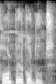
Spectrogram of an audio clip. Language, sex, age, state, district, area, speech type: Odia, male, 45-60, Odisha, Jagatsinghpur, urban, spontaneous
